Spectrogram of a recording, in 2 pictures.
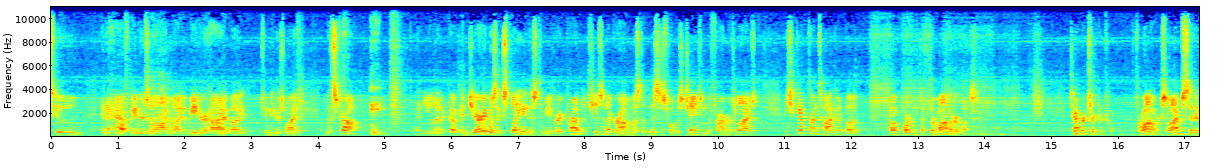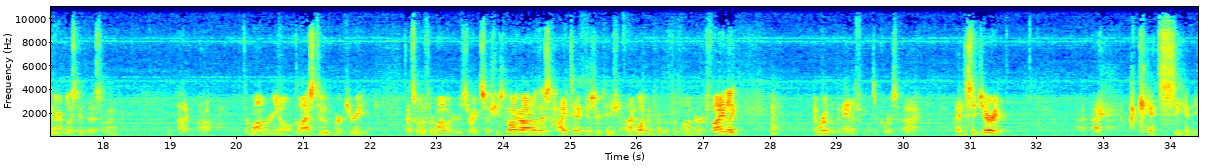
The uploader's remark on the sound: This podcast was recorded during CUSO-VSO's 50th Anniversary in Victoria, BC.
